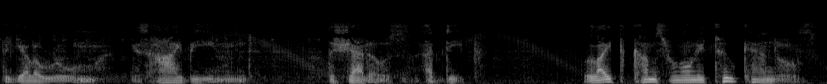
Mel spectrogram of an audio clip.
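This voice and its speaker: An actor serving as the ominous narrator of an old-time radio ghost story, measured and suspenseful. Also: male voice, a bass voice, animated, vocal fry, slight background noise, full character voice. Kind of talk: scripted radio drama narration. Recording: muffled lo-fi old radio broadcast.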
